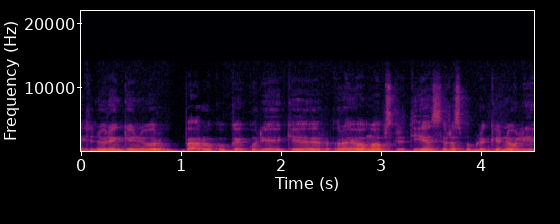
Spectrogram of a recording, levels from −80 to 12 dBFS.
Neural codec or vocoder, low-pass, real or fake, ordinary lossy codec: none; 14.4 kHz; real; AAC, 64 kbps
